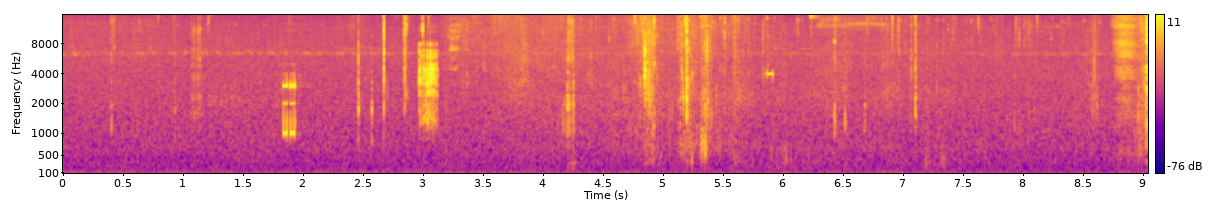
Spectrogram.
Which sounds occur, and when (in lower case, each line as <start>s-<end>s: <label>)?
0.0s-9.0s: mechanisms
0.3s-0.5s: generic impact sounds
0.9s-1.2s: generic impact sounds
1.8s-2.0s: bleep
2.4s-2.9s: generic impact sounds
2.7s-2.7s: generic impact sounds
3.0s-3.2s: single-lens reflex camera
4.1s-4.3s: generic impact sounds
4.8s-5.4s: generic impact sounds
5.8s-5.9s: bleep
6.4s-6.7s: generic impact sounds
7.0s-7.2s: generic impact sounds
8.5s-8.8s: generic impact sounds
9.0s-9.0s: generic impact sounds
